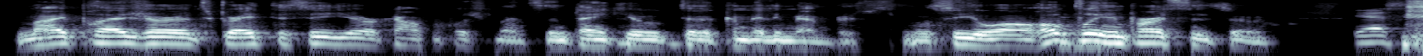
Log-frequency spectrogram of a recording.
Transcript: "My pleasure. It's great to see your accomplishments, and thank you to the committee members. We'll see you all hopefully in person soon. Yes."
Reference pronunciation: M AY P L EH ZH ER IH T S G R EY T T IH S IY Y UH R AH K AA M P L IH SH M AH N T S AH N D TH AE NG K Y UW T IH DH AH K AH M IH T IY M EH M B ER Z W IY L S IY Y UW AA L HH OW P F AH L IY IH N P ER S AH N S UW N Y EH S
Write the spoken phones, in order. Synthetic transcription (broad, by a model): M AY P L EH ZH ER IH T S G R EY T T IH S IY Y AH R AH K AA M P L IH SH M AH N T S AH N TH AE NG K Y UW T IH DH AH K AH M IH T IY M EH M B ER Z W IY L S IY Y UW AA L HH OW P F L IY IH N P ER S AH N S UW N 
